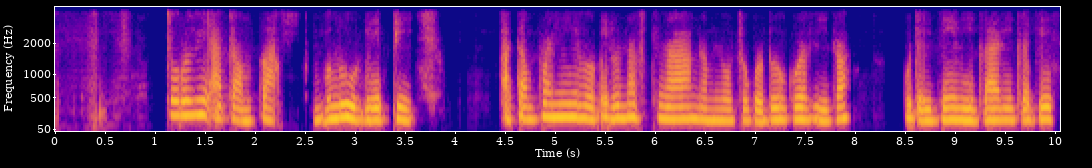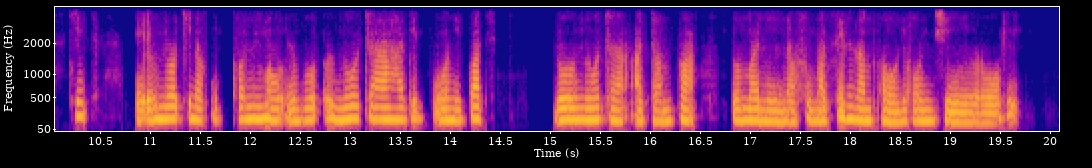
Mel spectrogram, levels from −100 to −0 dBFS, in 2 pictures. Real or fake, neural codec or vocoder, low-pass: fake; codec, 16 kHz in and 24 kHz out, 0.6 kbps, FireRedTTS-2 codec; 3.6 kHz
